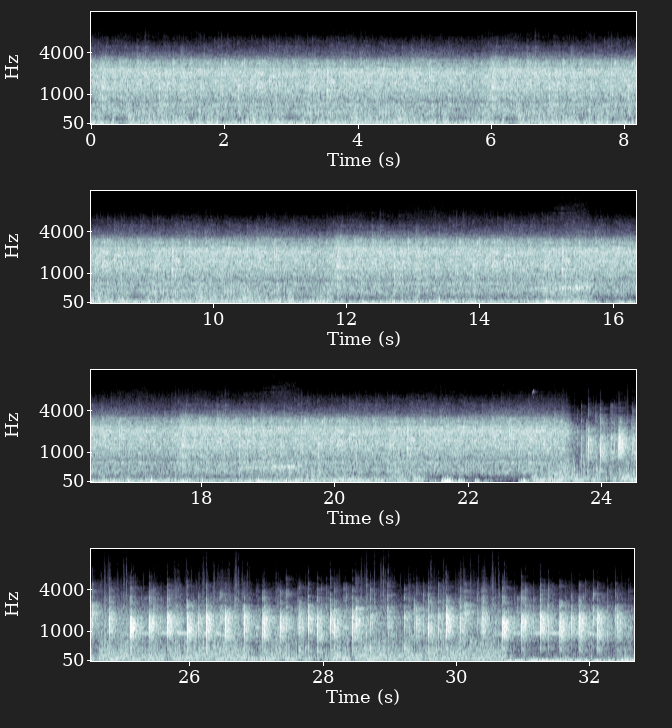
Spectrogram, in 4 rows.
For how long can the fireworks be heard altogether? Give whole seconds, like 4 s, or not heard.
not heard.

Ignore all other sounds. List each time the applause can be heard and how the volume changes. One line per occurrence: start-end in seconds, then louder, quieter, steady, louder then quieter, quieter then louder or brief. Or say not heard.
0.0-32.6 steady.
